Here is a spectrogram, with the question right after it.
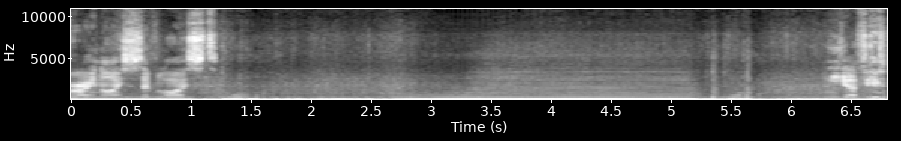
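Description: A Ford Focus RS Mk3 with a Simpson race exhaust drones loudly with a deep, steady engine note that rises and settles, with a few pops near the end and someone talking briefly at the start and finish.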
